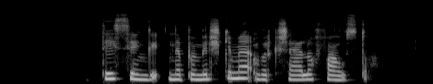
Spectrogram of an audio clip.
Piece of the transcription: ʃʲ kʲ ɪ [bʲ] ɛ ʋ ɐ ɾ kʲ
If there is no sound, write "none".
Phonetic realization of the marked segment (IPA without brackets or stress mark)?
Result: mʲ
